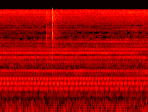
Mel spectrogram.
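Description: Faint steady hum with several constant high tones and no distinct event.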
